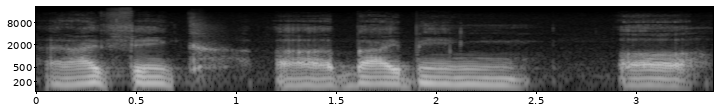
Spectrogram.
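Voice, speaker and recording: A man from Haiti in his forties, speaking with a Haitian accent as a musician guest in a studio interview. He talks in a halting, reflective way and often restarts his sentences. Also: sits low, little pitch movement, mellow. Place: TV studio set. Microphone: lapel mic.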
